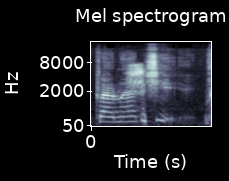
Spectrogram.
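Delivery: drawn-out, high Southern twang; mock Southern accent. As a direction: stretch it like a hammed-up Southerner. Playing along with the Southern accent.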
